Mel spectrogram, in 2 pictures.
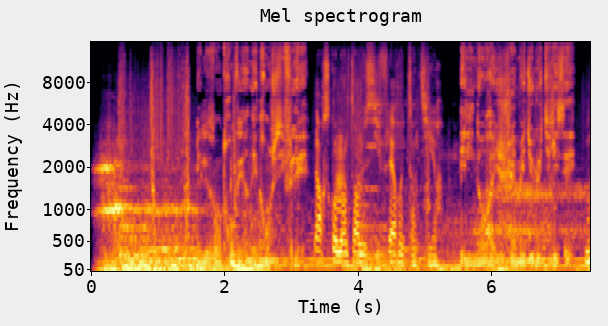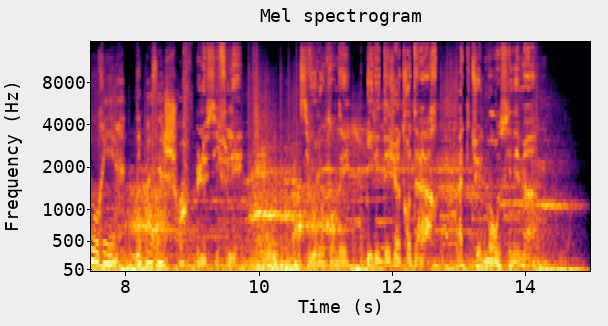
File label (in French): Spot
